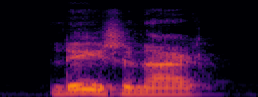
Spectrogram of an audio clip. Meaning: lectern, stand for books, especially one in a church
- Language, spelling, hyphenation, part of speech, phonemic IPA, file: Dutch, lezenaar, le‧ze‧naar, noun, /ˈleː.zəˌnaːr/, Nl-lezenaar.ogg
